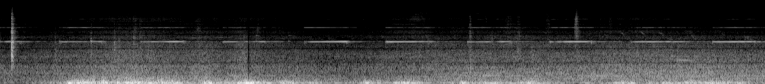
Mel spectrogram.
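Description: A truck's reversing beeps repeat at a steady interval, faint over a continuous rumbling engine in an underground setting.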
